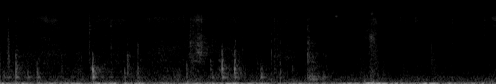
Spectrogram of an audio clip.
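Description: Whiteboard eraser rubbing across a whiteboard in short, irregular scrubbing strokes, with small scrapes and clicks.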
